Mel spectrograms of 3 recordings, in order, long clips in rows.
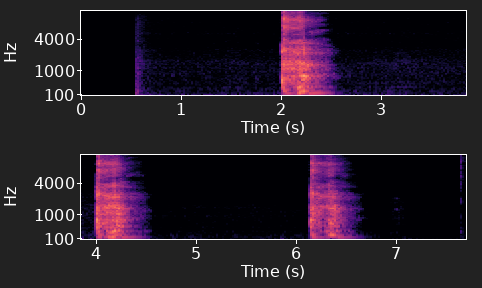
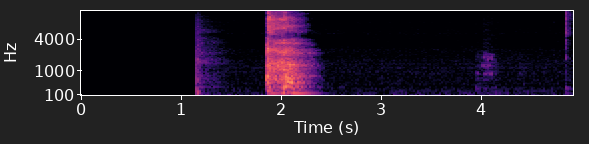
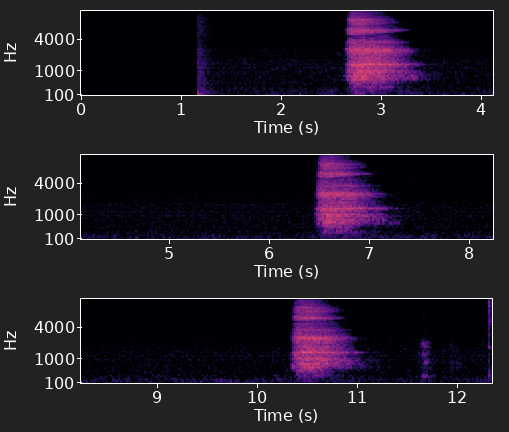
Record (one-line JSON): {"three_cough_length": "7.7 s", "three_cough_amplitude": 32767, "three_cough_signal_mean_std_ratio": 0.27, "cough_length": "4.9 s", "cough_amplitude": 30545, "cough_signal_mean_std_ratio": 0.22, "exhalation_length": "12.4 s", "exhalation_amplitude": 9153, "exhalation_signal_mean_std_ratio": 0.29, "survey_phase": "alpha (2021-03-01 to 2021-08-12)", "age": "45-64", "gender": "Male", "wearing_mask": "No", "symptom_none": true, "smoker_status": "Ex-smoker", "respiratory_condition_asthma": false, "respiratory_condition_other": false, "recruitment_source": "REACT", "submission_delay": "1 day", "covid_test_result": "Negative", "covid_test_method": "RT-qPCR"}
